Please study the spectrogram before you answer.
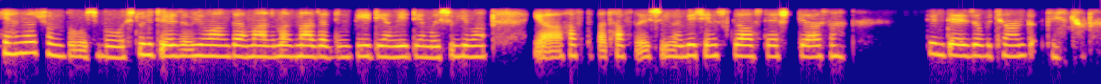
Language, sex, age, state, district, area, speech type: Kashmiri, female, 45-60, Jammu and Kashmir, Bandipora, rural, conversation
